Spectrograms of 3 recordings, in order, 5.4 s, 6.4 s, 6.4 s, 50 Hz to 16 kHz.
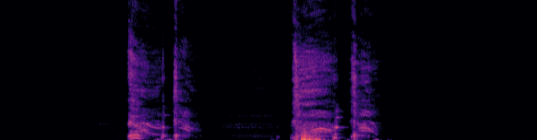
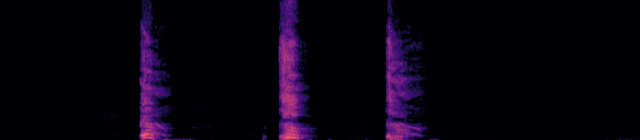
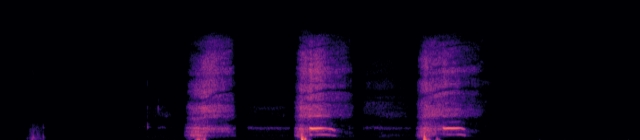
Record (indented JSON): {
  "cough_length": "5.4 s",
  "cough_amplitude": 28442,
  "cough_signal_mean_std_ratio": 0.25,
  "three_cough_length": "6.4 s",
  "three_cough_amplitude": 20673,
  "three_cough_signal_mean_std_ratio": 0.24,
  "exhalation_length": "6.4 s",
  "exhalation_amplitude": 30907,
  "exhalation_signal_mean_std_ratio": 0.32,
  "survey_phase": "alpha (2021-03-01 to 2021-08-12)",
  "age": "45-64",
  "gender": "Female",
  "wearing_mask": "No",
  "symptom_none": true,
  "smoker_status": "Ex-smoker",
  "respiratory_condition_asthma": false,
  "respiratory_condition_other": false,
  "recruitment_source": "REACT",
  "submission_delay": "1 day",
  "covid_test_result": "Negative",
  "covid_test_method": "RT-qPCR"
}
